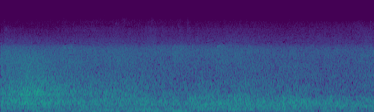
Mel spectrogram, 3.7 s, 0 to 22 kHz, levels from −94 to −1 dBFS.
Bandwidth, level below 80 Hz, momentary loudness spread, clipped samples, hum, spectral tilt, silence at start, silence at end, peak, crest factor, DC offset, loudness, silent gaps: 16 kHz; -60 dBFS; 6 LU; under 0.1%; none; -5 dB/octave; 0 s; 0 s; -32 dBFS; 14 dB; under 0.1%; -46 LUFS; none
